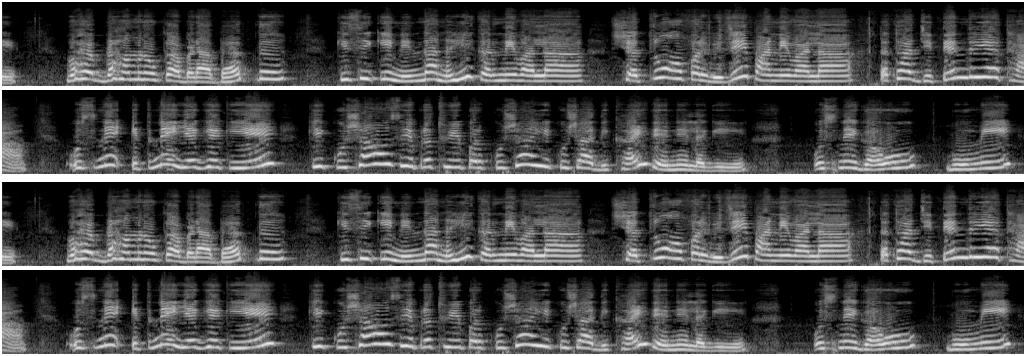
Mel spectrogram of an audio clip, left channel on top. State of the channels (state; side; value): identical; both; correlation 1.00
